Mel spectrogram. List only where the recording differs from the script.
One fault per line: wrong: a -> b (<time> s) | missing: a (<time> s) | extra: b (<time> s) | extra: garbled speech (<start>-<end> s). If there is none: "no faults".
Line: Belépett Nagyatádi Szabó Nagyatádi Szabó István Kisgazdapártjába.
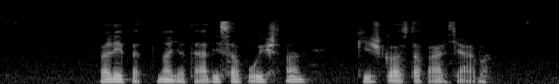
missing: Nagyatádi Szabó (2.6 s)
